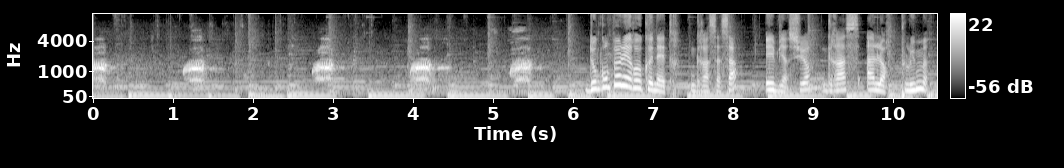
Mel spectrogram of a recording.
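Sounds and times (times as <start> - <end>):
common raven giving deep hoarse croaking calls: 0.0 - 5.9
speech: 6.2 - 10.5.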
